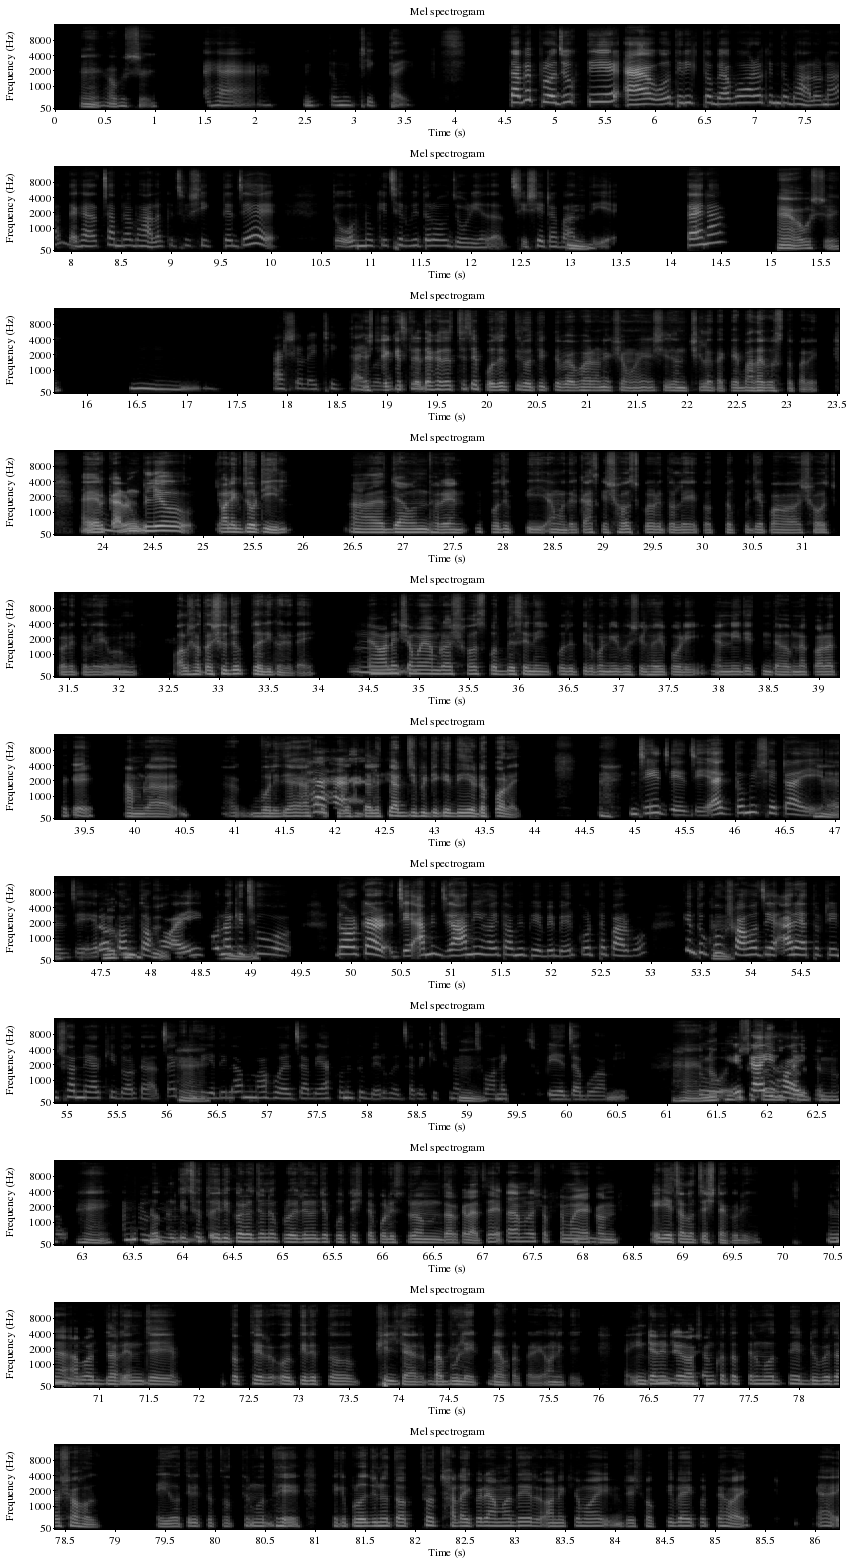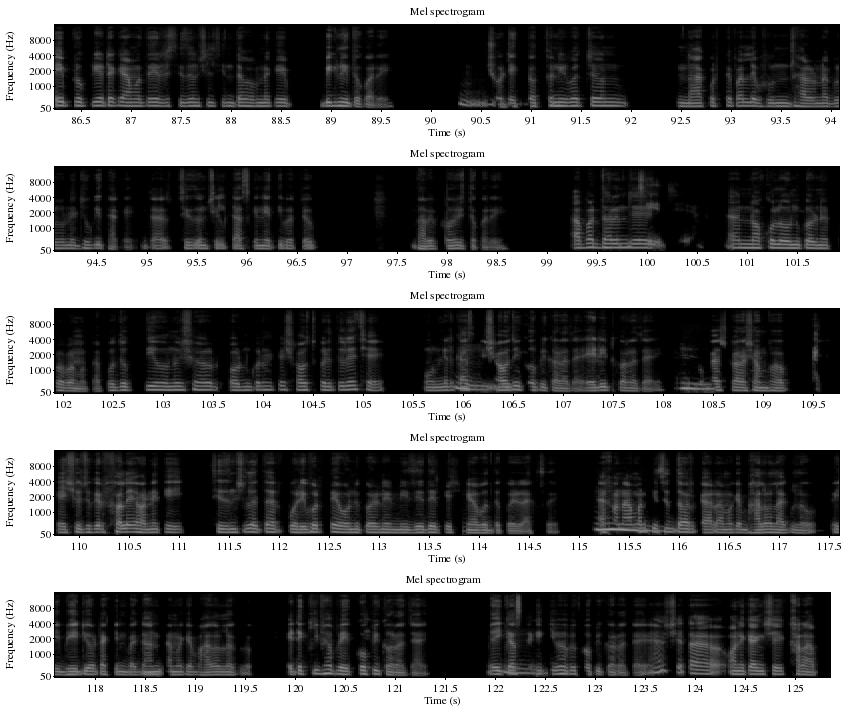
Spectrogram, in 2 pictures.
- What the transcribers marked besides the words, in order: other background noise; tapping; chuckle; put-on voice: "এত টেনশন নেওয়ার কি দরকার … বের হয়ে যাবে"; "ভুল" said as "ভুন"; "প্রভাবিত" said as "পহিত"
- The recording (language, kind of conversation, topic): Bengali, unstructured, প্রযুক্তি কীভাবে আপনাকে আরও সৃজনশীল হতে সাহায্য করে?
